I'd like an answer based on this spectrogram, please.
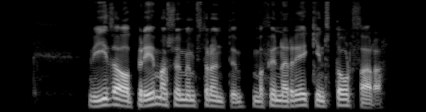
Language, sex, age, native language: Icelandic, male, 40-49, Icelandic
